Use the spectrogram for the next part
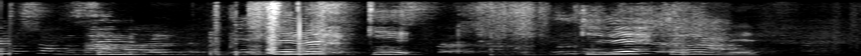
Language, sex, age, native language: Icelandic, male, 9, Icelandic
